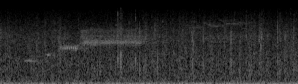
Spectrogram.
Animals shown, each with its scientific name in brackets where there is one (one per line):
Blackburnian Warbler (Setophaga fusca)
Red-winged Blackbird (Agelaius phoeniceus)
